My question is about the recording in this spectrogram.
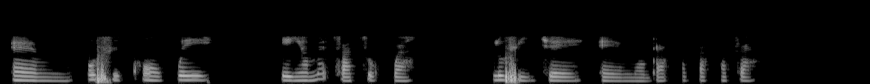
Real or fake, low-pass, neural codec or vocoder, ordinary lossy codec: real; 3.6 kHz; none; none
